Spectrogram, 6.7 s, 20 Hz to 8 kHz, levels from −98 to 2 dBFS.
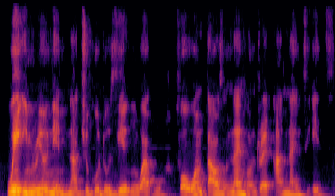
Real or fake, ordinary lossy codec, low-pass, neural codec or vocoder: fake; none; none; codec, 16 kHz, 8 kbps, FunCodec, trained on LibriTTS, 25 frames a second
